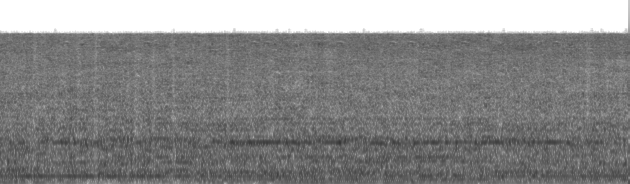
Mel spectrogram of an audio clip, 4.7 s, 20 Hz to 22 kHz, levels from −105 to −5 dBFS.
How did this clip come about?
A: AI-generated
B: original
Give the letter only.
A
